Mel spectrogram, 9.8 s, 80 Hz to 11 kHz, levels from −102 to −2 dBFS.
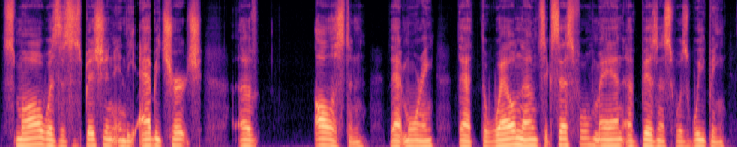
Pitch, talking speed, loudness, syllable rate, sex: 120 Hz, 130 wpm, -17 LUFS, 4.2 syllables/s, male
